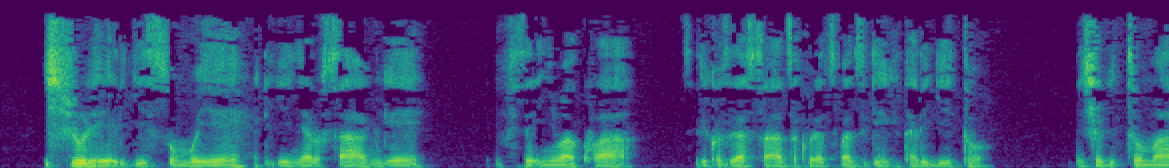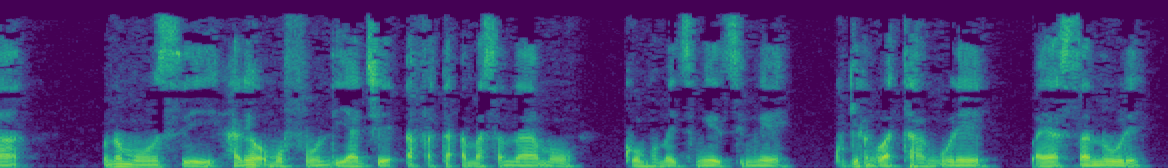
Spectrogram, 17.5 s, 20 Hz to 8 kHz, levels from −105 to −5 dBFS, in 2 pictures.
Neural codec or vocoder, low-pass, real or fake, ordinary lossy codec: none; 7.2 kHz; real; MP3, 32 kbps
